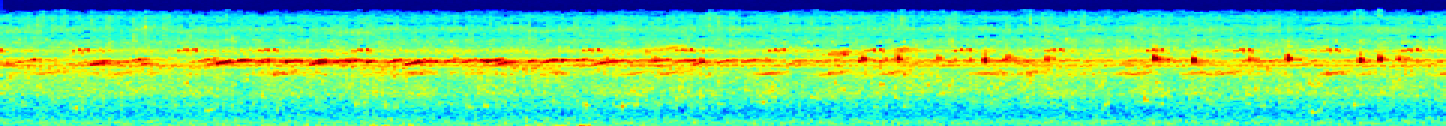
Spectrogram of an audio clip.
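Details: Many frogs at a lake keep up a steady high-pitched chorus, with scattered brief chirps growing more frequent and pronounced toward the end.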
